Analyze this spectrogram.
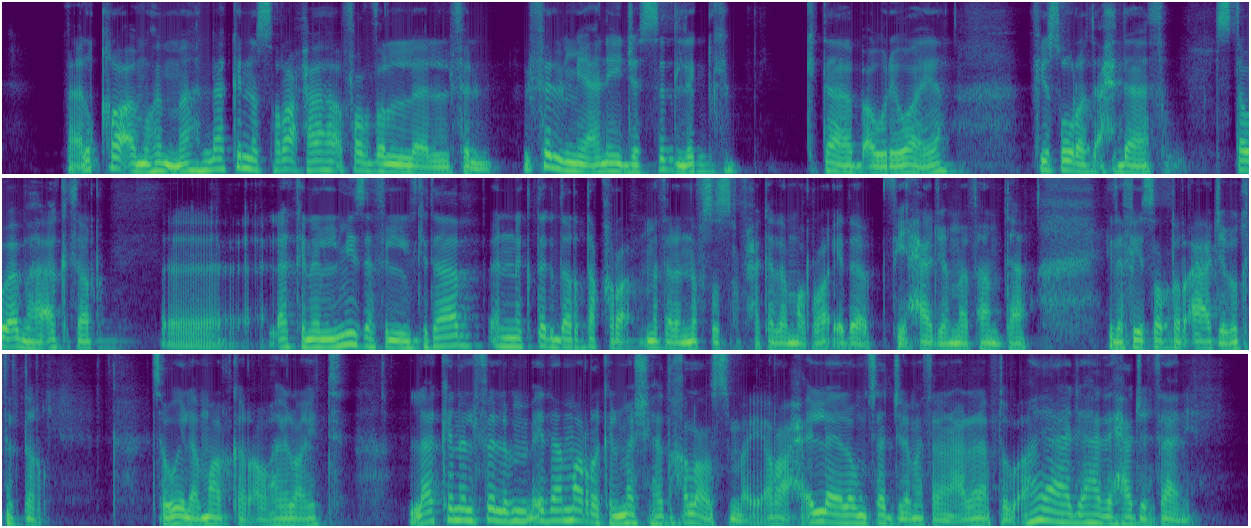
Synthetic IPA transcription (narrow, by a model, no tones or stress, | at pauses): ɪ̰lqɨɾaːʔamʊɦɪmːalaːkɪnːɨsˤːɑɾˤɑːħɑʔɑ̰fɑðˤːɨllfɪlm | ɪlfɪlmjaʕnid͡ʒasːad̪lak | kɪ̥t̪aːbʔawɾɪwaːja | fisˤuːɾˤɑʔaħd̪aːθt̪ɪ̥st̪awʕɪbhaʔakθɑɾˤ | lʔaːkɪnɪlmiːzafilkɪt̪aːb̚ʔɪnːakt̪ɪɡd̪ɑɾˤt̪ɪqɾɑ̰ʔmaθalanːafsɨsˤːɑfħɑkɪðamɑrˤːɑ̰ʔɪ̰ðafiħaːd͡ʒamafahamt̪haʔɪðafisˤɑt̪ˤɾʔa̰ʕd͡ʒabakt̪ɪɡd̪ɑɾˤ | t̪sawːiːlhamɑɾkɑɾˤʔa̰wɦajlaːjt̪laːkɪnɪlfɪlmʔɪðamɑrˤːɑkɪlmaʃhad̪xɑlɑːsˤɾˤɑ̰ːħʔɪ̰lːalawmʊsad͡ʒːalamaθalanʕalalab̚t̪ʊbʔhaːðiħaːd͡ʒːaθaːnɪja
